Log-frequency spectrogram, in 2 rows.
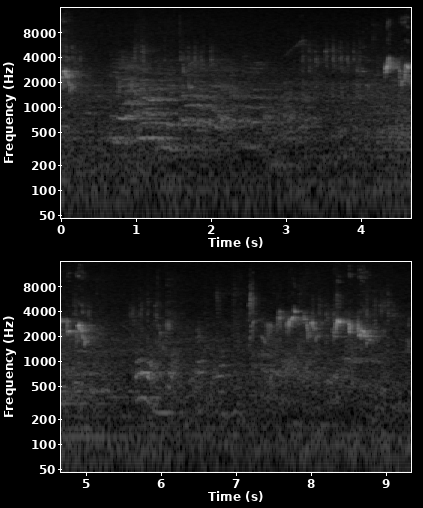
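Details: Red-whiskered bulbul used as a decoy to lure wild birds for trapping, recorded 11 November 2016; short bright warbled phrases, two clear bursts in the second half, with faint human voices earlier.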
